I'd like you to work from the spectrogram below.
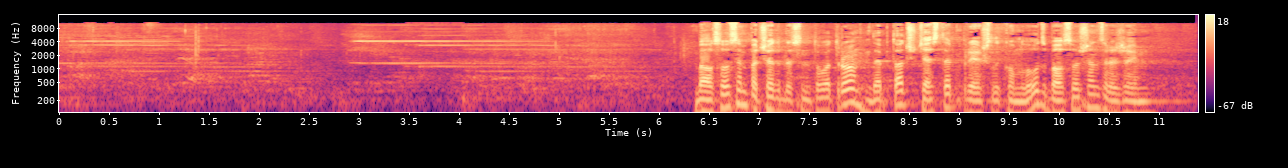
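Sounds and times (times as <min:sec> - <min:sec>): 
parliament chamber bell ringing before vote: 0:00.0 - 0:01.7, 0:02.9 - 0:05.1
murmur of voices: 0:00.0 - 0:11.3
room noise: 0:00.0 - 0:11.3
speech: 0:06.4 - 0:11.2.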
